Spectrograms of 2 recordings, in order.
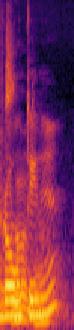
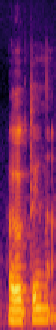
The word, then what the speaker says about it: рутина: Чого ти кажеш роутиною? Рутина.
